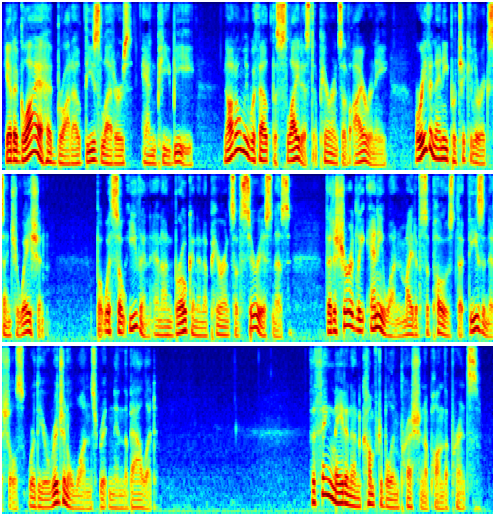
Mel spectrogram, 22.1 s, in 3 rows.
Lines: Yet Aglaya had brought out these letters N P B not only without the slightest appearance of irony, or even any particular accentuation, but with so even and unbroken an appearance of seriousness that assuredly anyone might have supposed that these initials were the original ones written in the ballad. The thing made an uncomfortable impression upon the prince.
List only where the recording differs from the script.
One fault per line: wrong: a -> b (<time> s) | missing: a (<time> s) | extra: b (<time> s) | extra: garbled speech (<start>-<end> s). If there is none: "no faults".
no faults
